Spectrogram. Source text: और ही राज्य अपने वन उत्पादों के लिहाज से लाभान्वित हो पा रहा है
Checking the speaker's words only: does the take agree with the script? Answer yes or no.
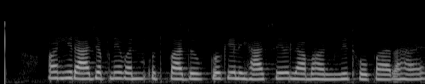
yes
